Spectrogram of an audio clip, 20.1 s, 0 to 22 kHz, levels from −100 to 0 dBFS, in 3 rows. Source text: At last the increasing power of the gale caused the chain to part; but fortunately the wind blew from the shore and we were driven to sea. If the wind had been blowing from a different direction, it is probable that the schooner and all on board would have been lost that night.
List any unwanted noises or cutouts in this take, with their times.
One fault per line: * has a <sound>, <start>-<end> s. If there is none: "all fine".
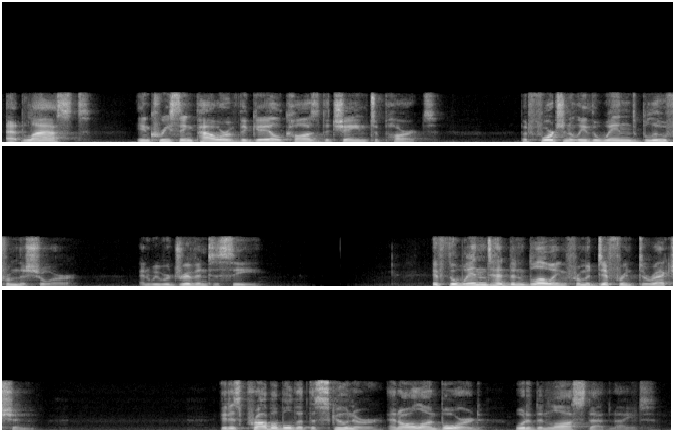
all fine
